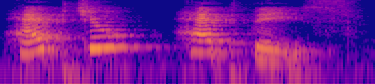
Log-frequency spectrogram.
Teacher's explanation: Por exemplo, réptil, répteis. Veja que réptil é uma palavra que é paroxítona, ou seja, a penúltima sílaba é a sílaba tônica.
